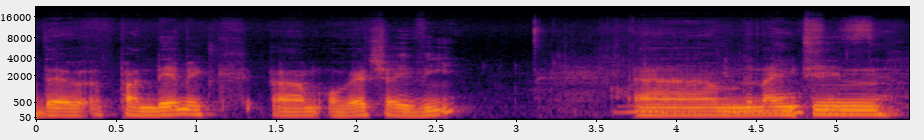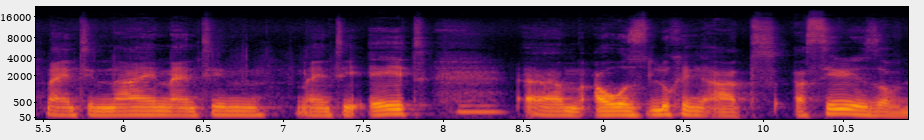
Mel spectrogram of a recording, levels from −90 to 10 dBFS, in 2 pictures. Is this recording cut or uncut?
uncut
